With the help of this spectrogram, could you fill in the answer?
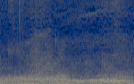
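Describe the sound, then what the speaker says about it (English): Steady, loud rumble of car engines and road noise, continuous throughout without any pauses or voices. "loud cars"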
